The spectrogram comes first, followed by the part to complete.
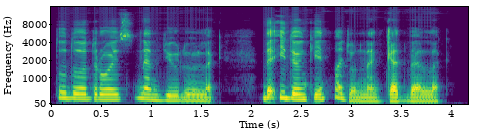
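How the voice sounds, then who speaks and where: A man's voice: animated, vocal fry, dark tone, heavily acted. A male audiobook reader voicing a frightened, stubborn young noblewoman in a raised voice. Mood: protesting. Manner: raised, pleading pitch. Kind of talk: audiobook character voice.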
